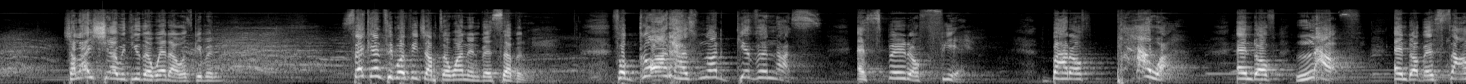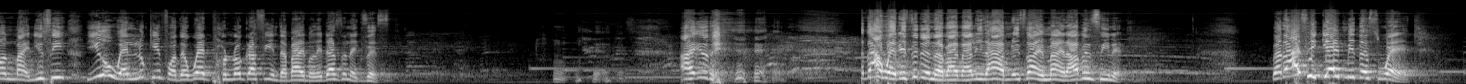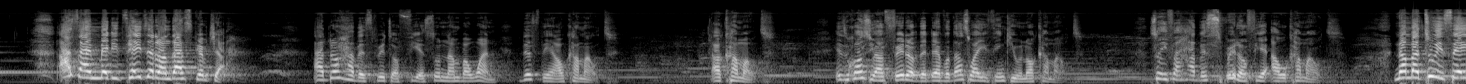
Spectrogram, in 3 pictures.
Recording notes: Preached At The Fountain Of Life Cathedral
